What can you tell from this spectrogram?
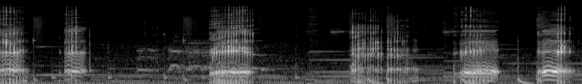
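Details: VTuber livestream: several short burps in a row with background music, after the streamer says they are stuffed (kekenyangan); burping.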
